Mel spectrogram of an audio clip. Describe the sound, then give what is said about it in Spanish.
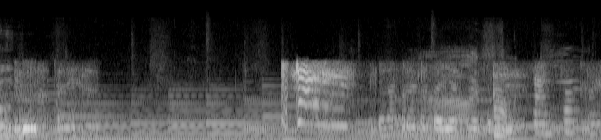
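A child's voice imitates a cat's meow, a short rising-and-falling vocal cry, with an adult speaking around it over a steady low background tone. “¿puedes hacer el ruido de un gatito? ¿Ruido de un gatito? Miau.”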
